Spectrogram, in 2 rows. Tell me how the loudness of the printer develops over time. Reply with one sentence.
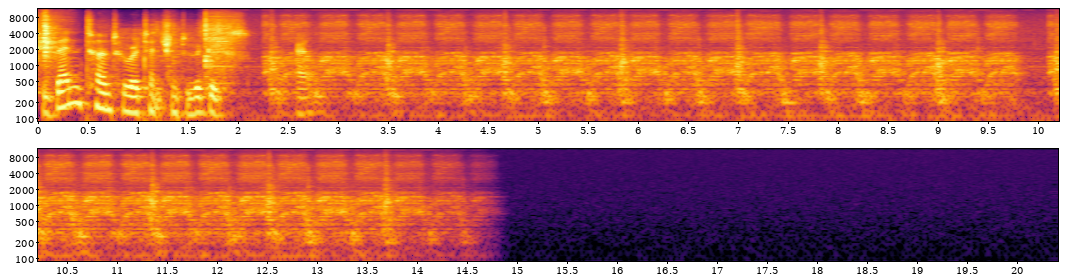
The volume of the printer stays about the same.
